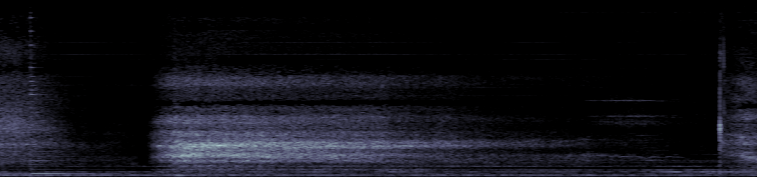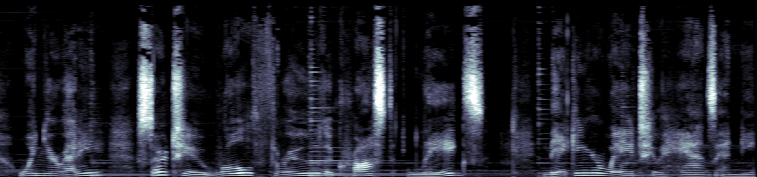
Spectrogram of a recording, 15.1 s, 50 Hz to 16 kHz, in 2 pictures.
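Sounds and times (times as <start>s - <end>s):
slow breath in and out through the nose in a cross-legged yoga pose: 0.0s - 7.8s
steady tonal hum: 0.0s - 15.1s
speech: 7.8s - 15.1s.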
